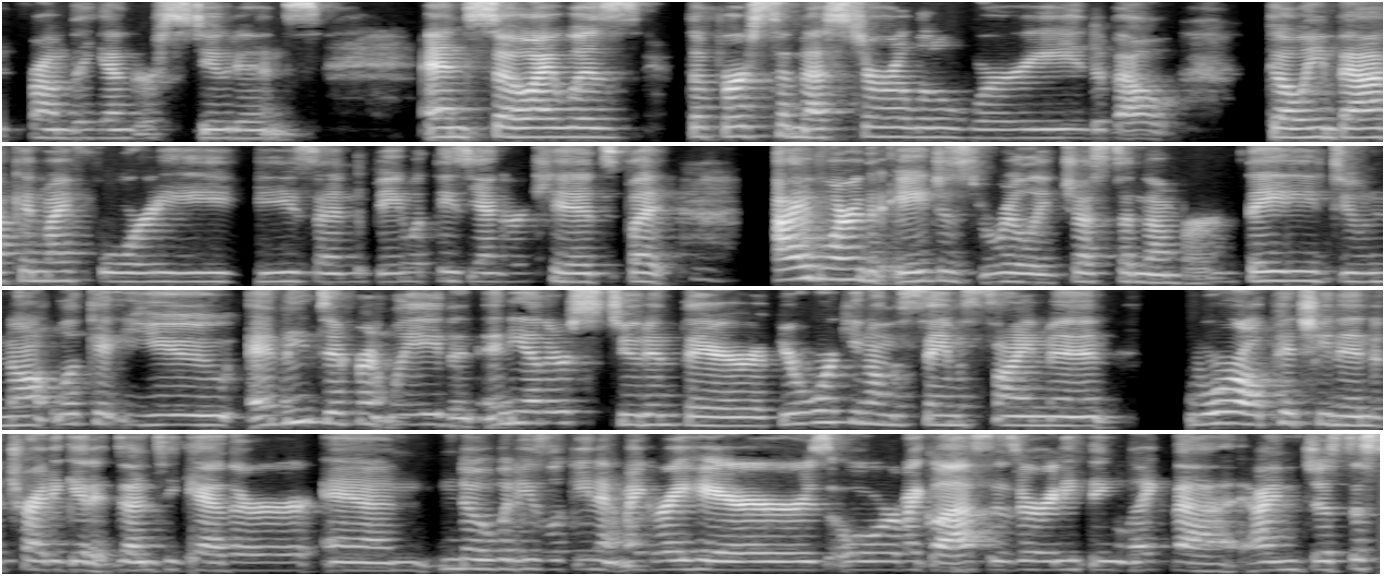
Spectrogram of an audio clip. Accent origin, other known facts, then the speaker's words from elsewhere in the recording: Modesto, California, United States; also born or lived in Turlock; I grew up in Modesto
